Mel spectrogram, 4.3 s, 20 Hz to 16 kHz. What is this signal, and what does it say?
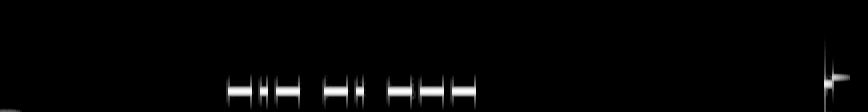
Morse code, heard as a keyed tone, about 32 wpm, 700 Hz. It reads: KNO
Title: USA Call Sign Postfixes - 3 Letters 30wpm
